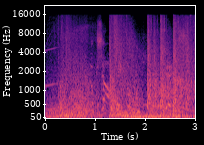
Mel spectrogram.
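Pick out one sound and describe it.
A flamethrower roars with a rushing burst of fire.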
